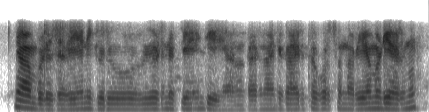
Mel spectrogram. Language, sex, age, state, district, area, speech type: Malayalam, male, 45-60, Kerala, Idukki, rural, conversation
